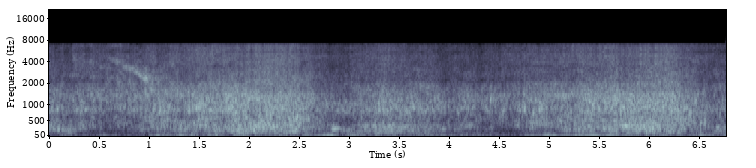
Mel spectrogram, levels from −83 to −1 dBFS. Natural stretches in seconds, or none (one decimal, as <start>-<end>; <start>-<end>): 5.3-6.3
